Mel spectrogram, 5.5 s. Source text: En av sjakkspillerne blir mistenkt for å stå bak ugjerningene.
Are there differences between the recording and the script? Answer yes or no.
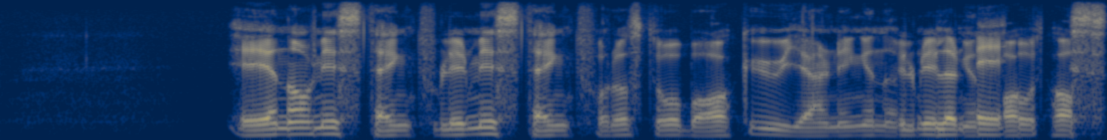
yes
